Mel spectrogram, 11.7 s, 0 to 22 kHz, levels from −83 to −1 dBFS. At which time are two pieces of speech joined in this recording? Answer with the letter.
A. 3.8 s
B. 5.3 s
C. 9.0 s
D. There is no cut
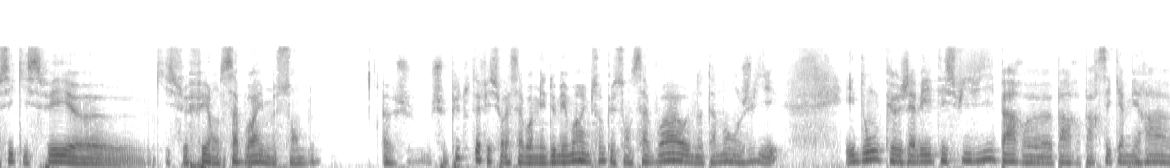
A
